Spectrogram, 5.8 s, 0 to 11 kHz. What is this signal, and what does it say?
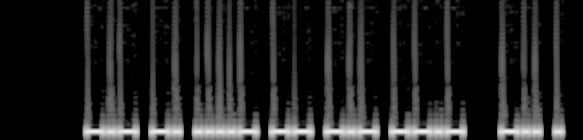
Morse code, heard as a keyed tone, about 22 wpm, 700 Hz. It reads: KN4MKQ DE
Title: USA Callsign DE Callsign - 6 Characters - 22wpm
